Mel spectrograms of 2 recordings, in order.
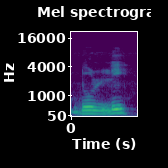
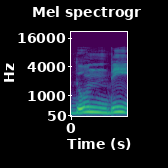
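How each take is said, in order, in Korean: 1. 첫 음절은 l 소리로 끝나요. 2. 첫 음절은 n 소리로 끝나요. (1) "발음할 때는 리을로 바뀌죠" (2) "논리 이렇게 발음하는 애들 있더라. 그렇게 하면 안 된다"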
